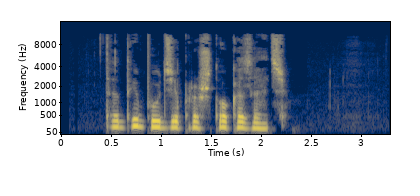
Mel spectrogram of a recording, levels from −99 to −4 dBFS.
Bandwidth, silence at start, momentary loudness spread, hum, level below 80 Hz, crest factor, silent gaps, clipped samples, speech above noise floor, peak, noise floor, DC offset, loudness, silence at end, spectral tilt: 11.5 kHz; 0.45 s; 8 LU; none; -68 dBFS; 18 dB; none; under 0.1%; 50 dB; -6 dBFS; -71 dBFS; under 0.1%; -22 LUFS; 1.05 s; -5.5 dB/octave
